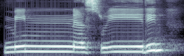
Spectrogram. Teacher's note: स्वाद को थोड़ा सा खींच रहे हैं क्योंकि या साकिन से पहले ज़ेर है या मद्दा आ रही है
